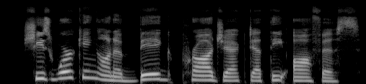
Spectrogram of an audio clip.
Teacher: Stress, working, big, project, and office.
